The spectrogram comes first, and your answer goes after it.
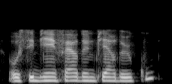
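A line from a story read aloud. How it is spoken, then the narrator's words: Plain. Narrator (French): lui avait-il dit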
